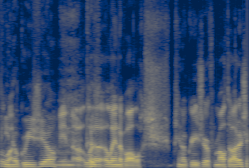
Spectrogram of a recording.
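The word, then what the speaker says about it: Walch: I mean, Elena Walsh, Pinot Grigio from Alto Adige, if you want Christmas. Wait, so Alto Adige, say the maker again? Elena Walsh, like Walsh.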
